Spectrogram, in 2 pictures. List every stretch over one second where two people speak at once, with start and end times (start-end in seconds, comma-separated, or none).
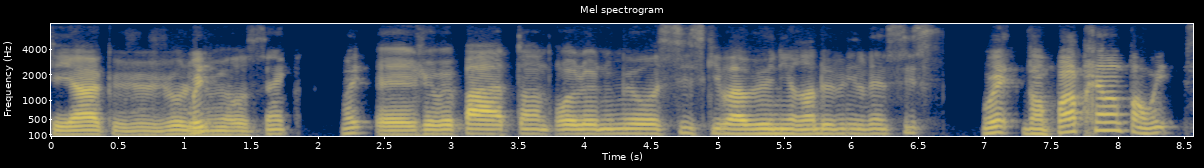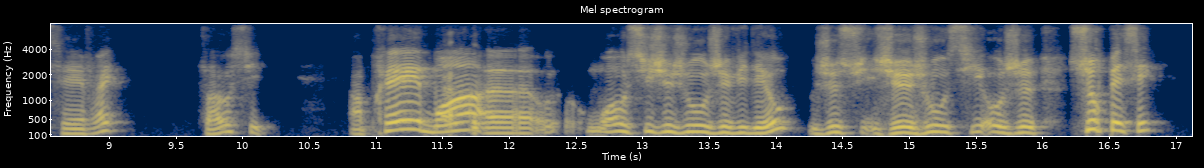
none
